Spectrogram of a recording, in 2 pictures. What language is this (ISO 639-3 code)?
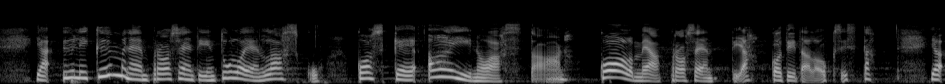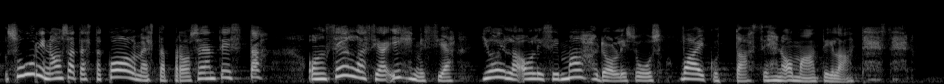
fin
